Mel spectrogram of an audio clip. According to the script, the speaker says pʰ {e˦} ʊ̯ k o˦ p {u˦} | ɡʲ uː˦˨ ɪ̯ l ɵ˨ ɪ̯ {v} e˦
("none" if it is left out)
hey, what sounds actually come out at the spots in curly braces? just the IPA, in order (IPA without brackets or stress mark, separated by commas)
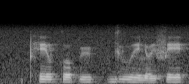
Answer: e˦, ʉ˦, f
